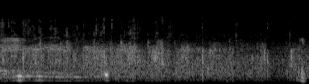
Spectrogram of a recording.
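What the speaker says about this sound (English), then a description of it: "Let's give Justine a round of applause." Applause from a crowd at an automotive industry dealer awards event, steady clapping mixed with voices talking over it throughout.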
